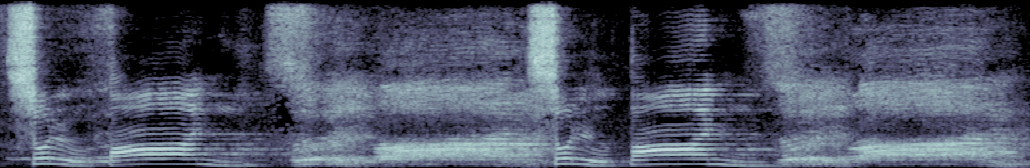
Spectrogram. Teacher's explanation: Kenapa perlu kita perhatikan tipisnya sin pada kata-kata ini? Karena kadang ada orang membacanya dengan sad. Dia tebalkan.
